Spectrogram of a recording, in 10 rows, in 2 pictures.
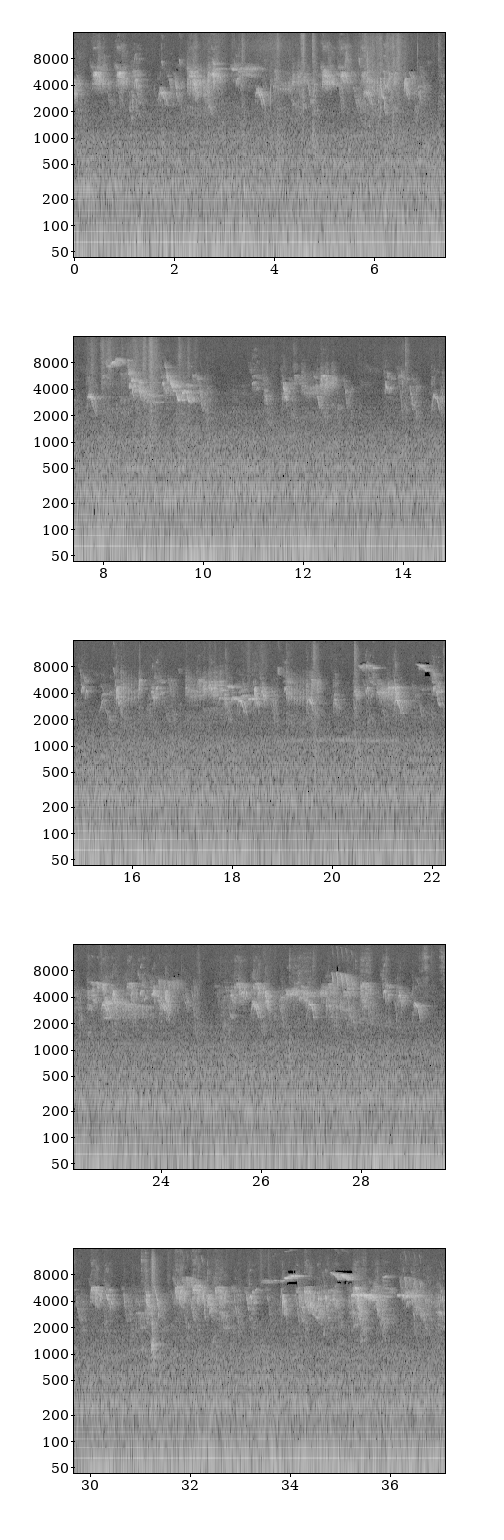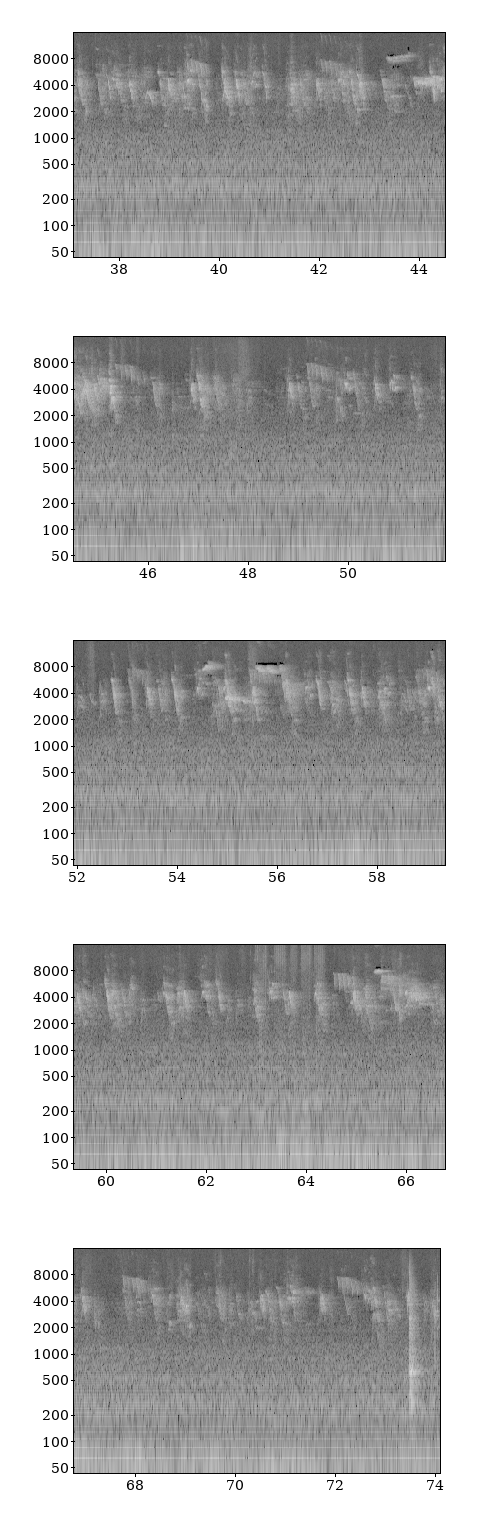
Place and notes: Cologne, An der Linde, Deutschland - Sparrows and tits
Sparrows and tits singing in the garden, enjoying a mild and sunny spring day
Cologne, Germany, 4 March 2014, ~11:00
